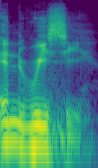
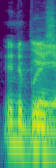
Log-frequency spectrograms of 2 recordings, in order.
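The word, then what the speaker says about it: Ndubuisi: The guy from I'm gonna go with Hagai Ndwisi. Ndwisi is how you say his last name.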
